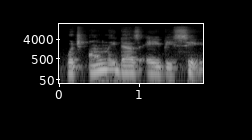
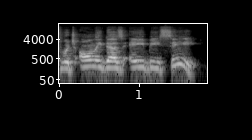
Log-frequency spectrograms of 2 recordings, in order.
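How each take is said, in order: First: The tone is soft, concerned and empathetic. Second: The tone is argumentative and combative. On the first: The speaker cares about the listener's interests. The speaker calls it right. "More of a concern tone for them, more empathy" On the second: The speaker is arguing with the listener. The speaker calls it wrong. "See, that's combative"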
